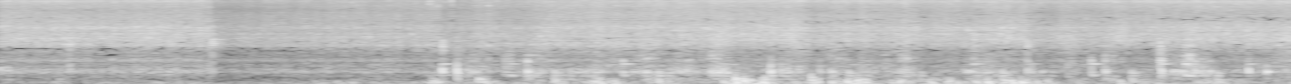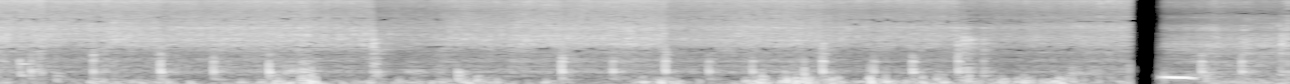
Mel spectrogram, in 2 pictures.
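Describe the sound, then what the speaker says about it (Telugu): Ginger and garlic paste fries in a pan until browned for a chicken feet curry, a loud, dense sizzle with rapid crackling and stirring, briefly cutting out near the end. "దోరగా వేయించుకోవాలి బ్రౌన్ షేడ్ వచ్చేంత వరకు"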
